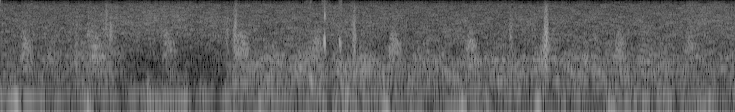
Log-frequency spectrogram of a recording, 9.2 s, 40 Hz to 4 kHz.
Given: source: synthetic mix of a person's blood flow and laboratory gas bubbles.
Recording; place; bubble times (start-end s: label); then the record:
Doppler ultrasound of blood flow; subclavian vein
3.81-3.91 s: bubbles
4.00-4.10 s: bubbles
4.22-4.28 s: bubbles
From the record:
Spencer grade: 1 (occasional bubble signal discernible with the cardiac motion signal, with majority of cardiac periods free of bubbles); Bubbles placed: anywhere in the cardiac cycle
